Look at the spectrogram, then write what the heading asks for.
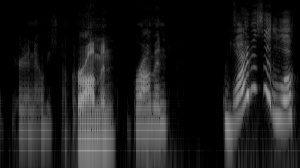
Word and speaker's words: Brahmin: Brahmin. Why does it look... Is it pronounced like ramen? No, it's Brahmin.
